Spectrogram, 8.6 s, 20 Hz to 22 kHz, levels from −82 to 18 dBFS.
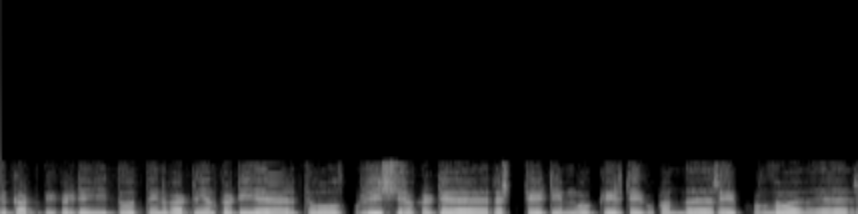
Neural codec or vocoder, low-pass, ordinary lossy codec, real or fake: codec, 16 kHz in and 24 kHz out, 0.6 kbps, FocalCodec, streaming, 2048 codes; 5.4 kHz; none; fake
